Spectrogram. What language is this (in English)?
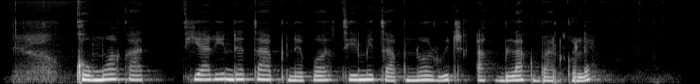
Kalenjin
